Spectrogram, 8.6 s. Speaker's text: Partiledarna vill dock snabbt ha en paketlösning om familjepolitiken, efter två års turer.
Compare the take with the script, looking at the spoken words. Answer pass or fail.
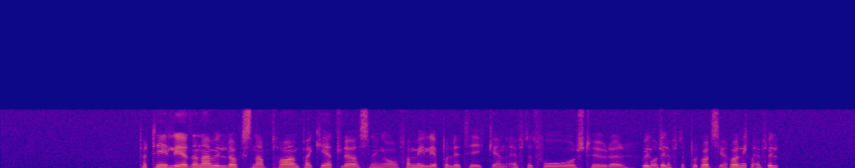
fail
